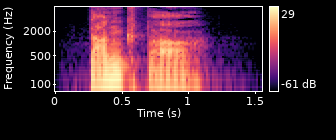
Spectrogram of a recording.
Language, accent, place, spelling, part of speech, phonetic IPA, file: German, Germany, Berlin, dankbar, adjective, [ˈdaŋkbaːɐ̯], De-dankbar.ogg
- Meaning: grateful, thankful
